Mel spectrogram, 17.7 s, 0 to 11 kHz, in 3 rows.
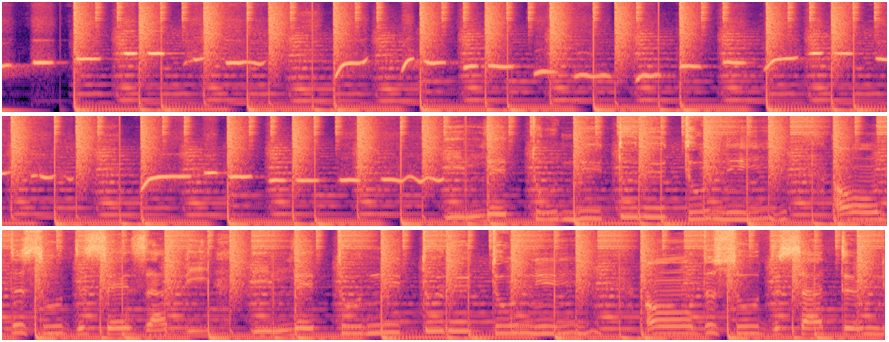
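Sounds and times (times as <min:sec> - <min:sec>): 
whistled melody with sliding notes: 0:00.0 - 0:09.2
upbeat band backing with punchy drums and bass: 0:00.5 - 0:17.6
speech: 0:12.0 - 0:14.2, 0:16.5 - 0:17.6.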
